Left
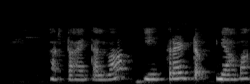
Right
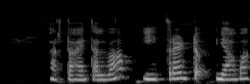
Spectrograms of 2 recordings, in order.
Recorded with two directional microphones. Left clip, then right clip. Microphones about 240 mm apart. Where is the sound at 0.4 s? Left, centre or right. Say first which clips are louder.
Right 5 dB; right.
